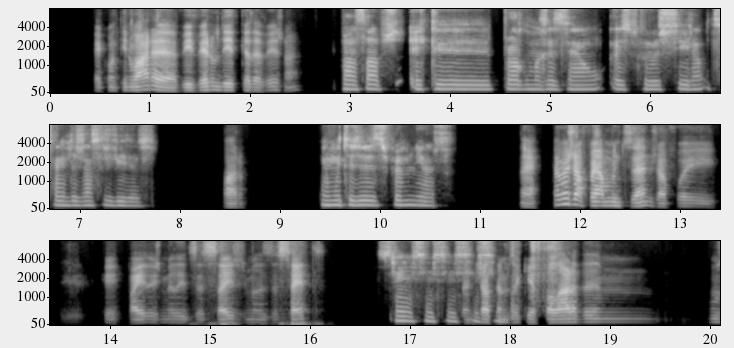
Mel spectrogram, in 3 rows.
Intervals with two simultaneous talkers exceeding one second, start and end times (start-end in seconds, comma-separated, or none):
none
